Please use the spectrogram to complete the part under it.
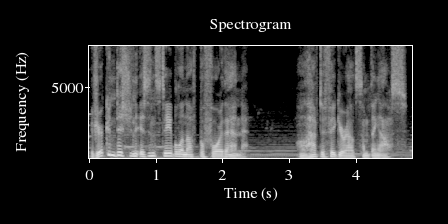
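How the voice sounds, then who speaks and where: A man's voice: medium pitch, very animated, a little fast, a little mellow, natural voice. A man playing a practical young researcher in a video game, friendly but firm and decisive, with music behind. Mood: firm, caring.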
